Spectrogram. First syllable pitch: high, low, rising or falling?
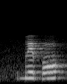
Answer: falling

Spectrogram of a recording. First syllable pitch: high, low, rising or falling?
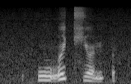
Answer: rising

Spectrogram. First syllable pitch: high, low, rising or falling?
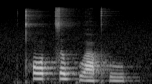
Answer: high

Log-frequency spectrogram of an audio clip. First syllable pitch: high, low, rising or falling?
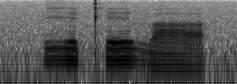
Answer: high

